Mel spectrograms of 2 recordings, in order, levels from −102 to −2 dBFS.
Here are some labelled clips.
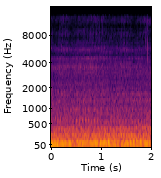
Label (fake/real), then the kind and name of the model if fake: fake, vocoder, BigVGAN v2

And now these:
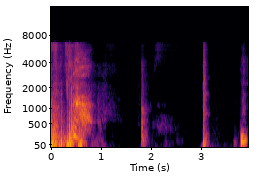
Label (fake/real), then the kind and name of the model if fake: fake, autoencoder, DAC-VAE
